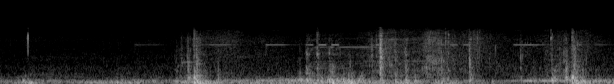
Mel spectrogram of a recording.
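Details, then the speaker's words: 2012 Nissan Armada power liftgate that won't power open or close, recorded with the trim removed. A thin electric motor hum runs in bursts with soft clicks but the gate doesn't move; actuator runs without driving the gate, cause unconfirmed. "I can hear the actuator running, and if I mess around with it the right way."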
